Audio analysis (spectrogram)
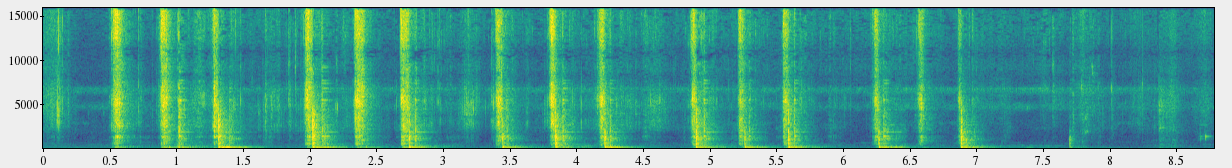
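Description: A knife chops vegetables on a cutting board for lumpiang gulay, giving steady, close, crisp strikes in uneven bursts of about twenty chops with no talking.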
